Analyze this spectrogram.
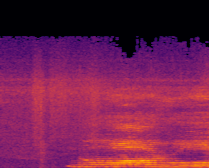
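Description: A group of young men sings together in close harmony.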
